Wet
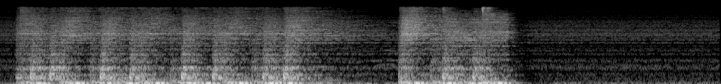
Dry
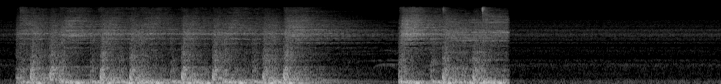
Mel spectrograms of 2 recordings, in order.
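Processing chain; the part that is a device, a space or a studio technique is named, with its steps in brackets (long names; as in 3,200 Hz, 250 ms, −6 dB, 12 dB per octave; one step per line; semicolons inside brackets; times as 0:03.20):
microphone above a desk (comb filter 2.6 ms, depth 61%; convolution reverb RT60 0.40 s, pre-delay 45 ms, DRR 3 dB)
reverb reduction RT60 0.52 s
comb filter 3.9 ms, depth 33%
level +5.5 dB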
